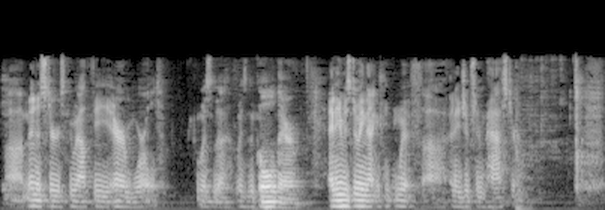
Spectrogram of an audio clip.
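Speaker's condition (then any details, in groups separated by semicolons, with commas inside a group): Cleft palate and cleft lip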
